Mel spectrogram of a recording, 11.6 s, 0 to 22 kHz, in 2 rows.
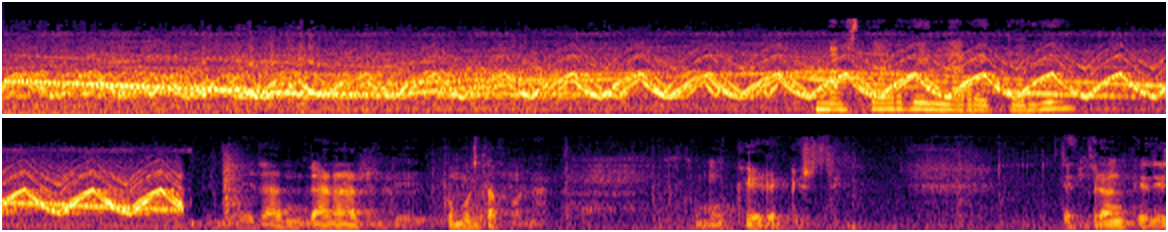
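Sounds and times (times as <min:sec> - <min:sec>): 
emergency sirens of ambulances and police cars leaving a scene: 0:00.0 - 0:06.8
road noise: 0:00.0 - 0:06.8
speech: 0:04.2 - 0:05.5, 0:07.1 - 0:08.6, 0:09.3 - 0:10.2, 0:11.1 - 0:11.6.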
